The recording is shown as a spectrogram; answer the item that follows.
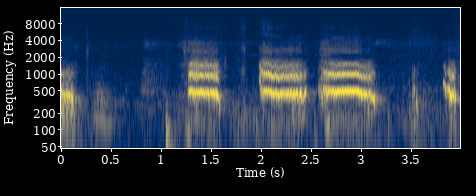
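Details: House cat meowing in California: after a faint brief call, three loud, level meows follow one another about every half second to second, each held steady, with a short fainter meow near the end.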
